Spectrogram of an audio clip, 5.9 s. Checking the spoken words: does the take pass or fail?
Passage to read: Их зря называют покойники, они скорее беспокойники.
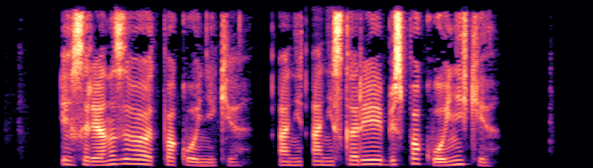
fail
